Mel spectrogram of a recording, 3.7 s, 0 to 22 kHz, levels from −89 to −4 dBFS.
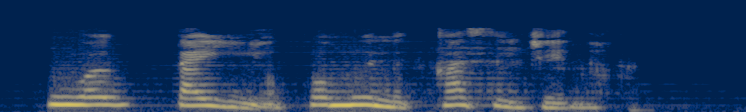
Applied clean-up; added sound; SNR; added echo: neural separator model SepFormer DNS4.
